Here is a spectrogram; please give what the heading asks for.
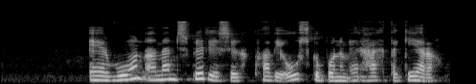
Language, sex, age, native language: Icelandic, female, 30-39, Icelandic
